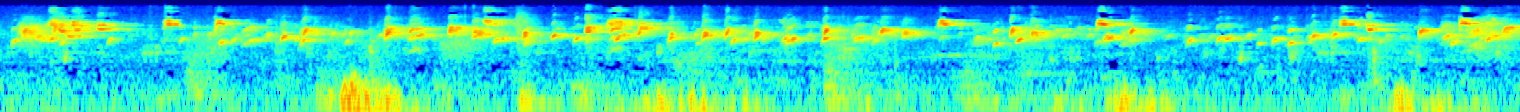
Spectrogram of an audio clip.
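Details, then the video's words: European goldfinch singing betbeta and setseta phrases used to rouse a goldfinch to sing: a long, lively stream of high, jangling twitters, sharp tinkling notes and brief buzzes, barely pausing, with a few dull low thumps. "بتبتة وستستة تخرج الحسون عن السيطره..... هيجان خرااافي تسببه هذه البتبتة نار على نار سيغرد حسونك"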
